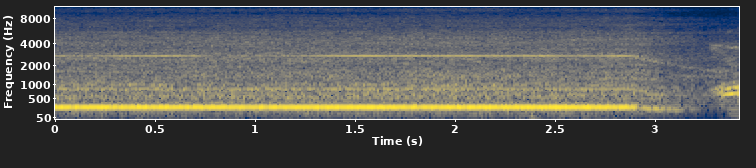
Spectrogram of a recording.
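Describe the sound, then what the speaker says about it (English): A robot vacuum cleaner runs under manual virtual-joystick control, giving a steady close whine with a constant motor hum that shifts pitch and drops away near the end. "So now I was trying the manual operation of the vacuum cleaner"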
